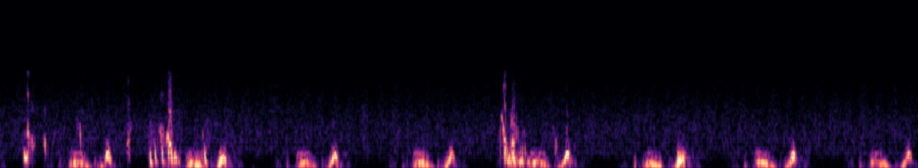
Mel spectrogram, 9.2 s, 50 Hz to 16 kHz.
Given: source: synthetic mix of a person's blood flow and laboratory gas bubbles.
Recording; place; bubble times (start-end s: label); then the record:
Doppler ultrasound of blood flow; precordium
0.23-0.37 s: bubbles
0.42-0.50 s: bubbles
0.77-0.85 s: bubbles
1.27-1.33 s: bubbles
1.48-1.83 s: bubbles
2.01-2.10 s: bubbles
4.97-5.34 s: bubbles
5.52-5.60 s: bubbles
From the record:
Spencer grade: 2 (many but less than half of the cardiac periods contain bubble signals, singularly or in groups); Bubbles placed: only in the low amplitude regions of the cardiac cycle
